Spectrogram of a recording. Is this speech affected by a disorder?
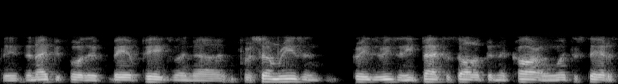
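Yes: Parkinson's; sometimes shaking, voice shakier than usual at recording.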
